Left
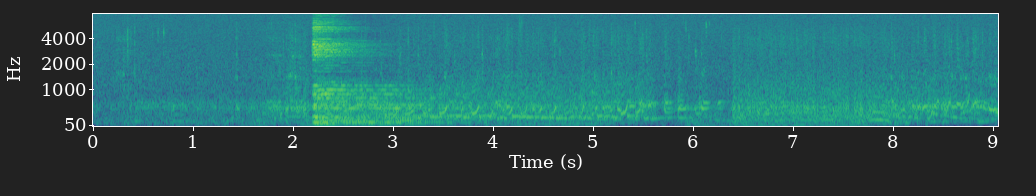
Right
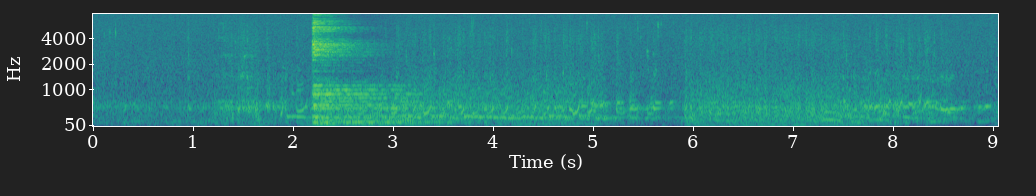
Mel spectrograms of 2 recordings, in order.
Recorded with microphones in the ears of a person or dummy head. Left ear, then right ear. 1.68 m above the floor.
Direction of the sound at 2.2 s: 15° right (ahead or behind).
